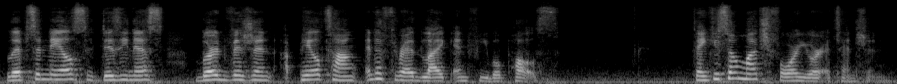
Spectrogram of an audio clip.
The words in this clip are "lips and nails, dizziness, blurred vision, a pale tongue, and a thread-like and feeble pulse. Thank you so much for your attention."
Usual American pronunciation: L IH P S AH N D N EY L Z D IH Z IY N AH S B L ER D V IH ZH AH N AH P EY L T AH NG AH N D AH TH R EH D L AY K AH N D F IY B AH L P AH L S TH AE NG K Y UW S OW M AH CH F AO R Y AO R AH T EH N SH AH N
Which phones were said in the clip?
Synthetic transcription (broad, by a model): L IH P S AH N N EY L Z D IH Z IY N AH S B L ER D V IH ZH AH N AH P EY L T AH NG AH N D AH TH R EH D L AY K AH N D F IY B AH L P AH L S TH AE NG K Y UW S OW M AH CH F AO R Y AO R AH T EH N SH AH N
